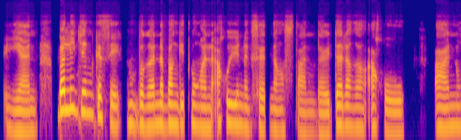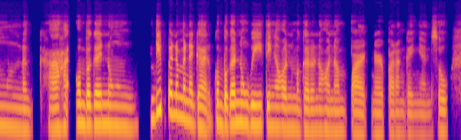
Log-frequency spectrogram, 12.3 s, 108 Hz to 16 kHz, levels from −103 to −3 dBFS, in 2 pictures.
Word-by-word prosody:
Ayan, 155 -2 0 0.2
bale 320 +1 +7
diyan 295 -3 +2
kasi 200 -8 +1
kumbaga 190 -1 +1
nabanggit 195 0 +3
ko 190 - 0
nga 180 - +1
na - - -1
ako 205 +1 +1
yung 190 -2 -1
nag-set 170 -1 -3
ng 160 -1 -4
standard. 145 -2 -4
Talagang 180 -2 +1
ako, 150 -5 -2 0.4
ah, 175 0 +1
nung 185 0 -5 0.2
naghaha 170 +2 -3
kumbaga 195 -1 +4
nung 185 -2 -4 0.2
hindi 290 +7 +5
pa 290 -1 +3
naman 250 -3 +2
naghahanap. 180 -3 0
Kumbaga 195 -1 +4
nung 200 -1 +1
waiting 190 -1 0
ako 175 -1 0
na 170 - -6
magkaroon 160 -1 -3
ako 160 0 -4
ng 155 0 -5
partner 140 -1 -3
parang 145 0 -6
gan'yan. 140 -1 -11
So, 155 0 -5
180 Hz, 180 wpm, -22 LUFS, 160-195 Hz, 0.4 s, bale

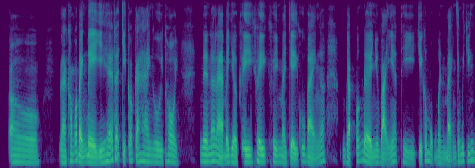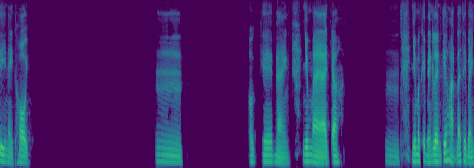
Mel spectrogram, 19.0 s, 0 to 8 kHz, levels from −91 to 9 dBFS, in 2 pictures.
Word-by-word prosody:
Ờ, 115 +3 -1 0.8
là 110 0 0
không 125 +4 -4
có 155 - +2
bạn 105 -6 +4
bè 105 -1 +7
gì 105 +3 0
hết 130 0 +1
á, - - +3
chỉ 110 - -4
có 140 - -2
cả 120 -5 0
hai 130 -3 -2
người 110 -2 -2
thôi. 120 -5 -1 0.4
Nên 125 -1 +1
á 135 +1 +2
là 105 -6 +4
bây 105 +2 +1
giờ 110 -3 +2
khi 115 -1 +1
khi 115 -3 +4
khi 120 -2 -2
mà 100 -4 -3
chị 85 -1 +2
của 125 - -4
bạn 95 -2 0
á 130 +3 -4 0.3
gặp - - +1
vấn 135 +3 -4
đề 110 -8 +4
như 110 +1 -3
vậy 105 0 +1
á, 130 - -4
thì 100 -6 -7
chỉ 105 - 0
có 135 - -4
một 130 -4 -5
mình 100 -2 -6
bạn 95 - -1
trong 115 +4 -5
cái - - -1
chuyến 135 +4 -5
đi 125 -4 +3
này 105 -4 -4
thôi. 110 -4 +2 2.6
Ừm. 115 -4 -4 1.3
OK 115 +1 -2
bạn. 95 -3 -1 0.3
Nhưng 125 0 +2
mà 100 -3 +5
cho 115 -1 +4 0.9
ừm, 105 -3 -12 0.2
nhưng 130 -1 +3
mà 125 - +4
khi - - -2
bạn 105 +2 -1
lên 120 -1 +6
kế 145 - +5
hoạch 155 0 +1
á 115 - +4
thì 120 - +2
bạn 100 -1 0
115 Hz, 200 wpm, -25 LUFS, 105-125 Hz, 2.6 s, bè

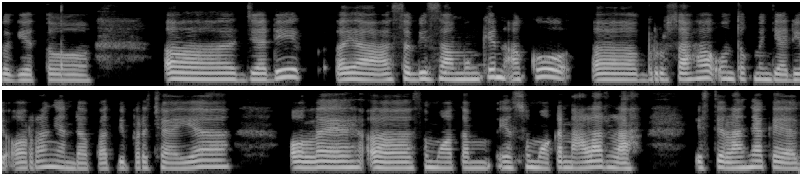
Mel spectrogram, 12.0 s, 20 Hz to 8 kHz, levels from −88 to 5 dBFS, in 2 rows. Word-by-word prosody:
begitu. 160 -1 -2 0.6
Eee, 185 -1 +4
jadi 205 +8 +1 0.3
ya 175 -2 +3
sebisa 185 0 0
mungkin 185 +6 +1
aku, 230 +5 +1 0.2
eee, 175 0 +2
berusaha 180 +4 +1
untuk 185 -2 -2
menjadi 170 -2 -1
orang 180 +4 -1
yang 160 - -3
dapat 155 0 -4
dipercaya 170 +4 -2 0.5
oleh, 180 +1 +3
eee, 165 -1 +3
semua 165 -3 0
tem 165 0 -3
ya 170 - 0
semua 170 -4 0
kenalanlah 170 -1 +2 0.4
istilahnya 170 +2 +1
kayak 160 -4 +1
175 Hz, 120 wpm, -25 LUFS, 165-185 Hz, 0.6 s, Eee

